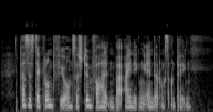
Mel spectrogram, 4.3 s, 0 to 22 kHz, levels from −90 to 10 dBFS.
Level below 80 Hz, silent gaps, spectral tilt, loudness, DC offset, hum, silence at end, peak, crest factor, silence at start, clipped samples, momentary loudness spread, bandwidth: -66 dBFS; none; -4 dB/octave; -31 LUFS; under 0.1%; none; 0.3 s; -10 dBFS; 24 dB; 0.4 s; under 0.1%; 9 LU; 10 kHz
